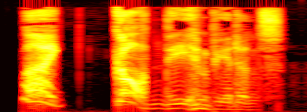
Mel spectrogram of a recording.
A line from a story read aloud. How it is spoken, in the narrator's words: Wellesley said savagely, in no low voice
